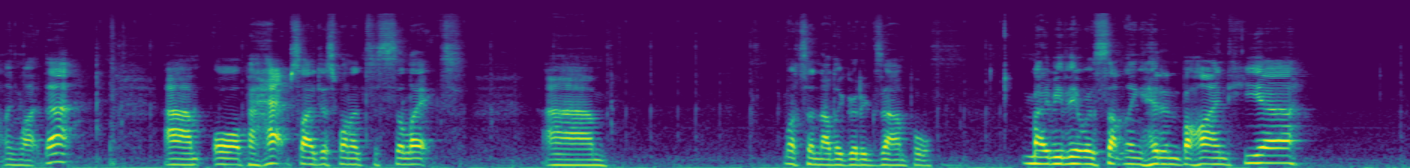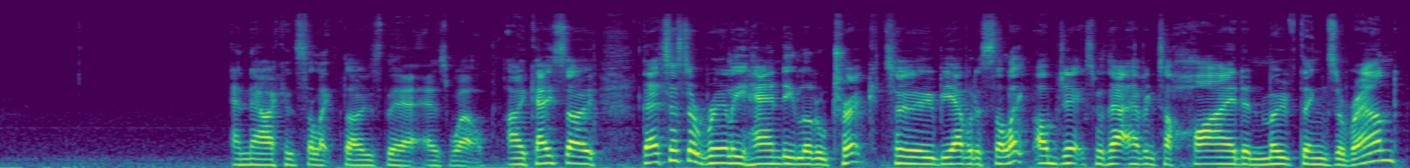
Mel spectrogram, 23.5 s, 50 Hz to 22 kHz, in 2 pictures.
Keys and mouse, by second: 1.2 click, 1.2-5.2 middle drag, 5.3 middle click, 6.2 shift+middle drag, 6.5 click, 7.1 middle click, 7.3 middle click, 7.4 click, 7.5-8.3 middle drag, 8.4-11.8 middle drag, 12.4 right click, 14.6 right click, 15.6 shift+right drag, 16.0 click, 16.2-17.0 shift+middle drag, 17.1-19.1 middle drag, 19.1-23.5 drag.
